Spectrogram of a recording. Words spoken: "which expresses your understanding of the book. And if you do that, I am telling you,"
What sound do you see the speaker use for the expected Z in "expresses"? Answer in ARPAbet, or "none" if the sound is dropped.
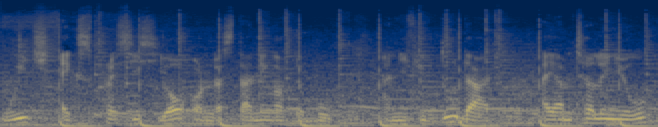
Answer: S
